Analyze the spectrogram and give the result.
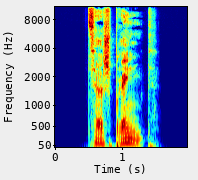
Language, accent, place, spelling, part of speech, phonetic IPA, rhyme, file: German, Germany, Berlin, zersprengt, verb, [t͡sɛɐ̯ˈʃpʁɛŋt], -ɛŋt, De-zersprengt.ogg
- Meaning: 1. past participle of zersprengen 2. inflection of zersprengen: second-person plural present 3. inflection of zersprengen: third-person singular present 4. inflection of zersprengen: plural imperative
